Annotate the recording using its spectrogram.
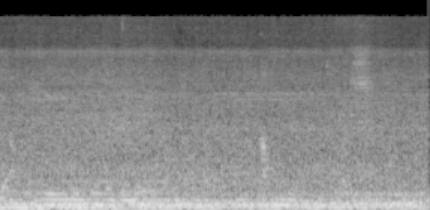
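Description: Steady low rumble of room background noise, with faint voices murmuring over it.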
